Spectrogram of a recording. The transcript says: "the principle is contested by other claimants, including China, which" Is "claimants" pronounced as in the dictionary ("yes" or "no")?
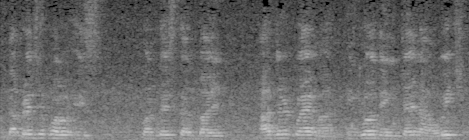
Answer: no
